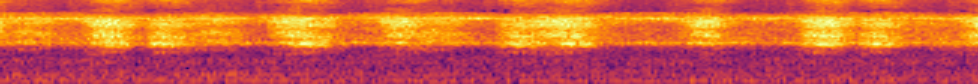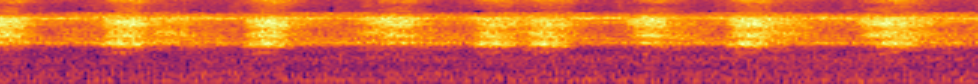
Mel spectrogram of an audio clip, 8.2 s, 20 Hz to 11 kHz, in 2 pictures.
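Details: Crickets in woods at night, recorded September 2, 2023 on a Samsung Galaxy S22 Ultra phone with a Shure MV88+ stereo microphone; dense high steady trilling with pulsing chirps roughly once per second over a constant low hum.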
